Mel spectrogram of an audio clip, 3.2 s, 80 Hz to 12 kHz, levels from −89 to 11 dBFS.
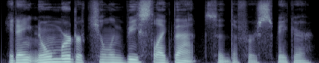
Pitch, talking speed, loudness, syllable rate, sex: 120 Hz, 225 wpm, -19 LUFS, 5.0 syllables/s, male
